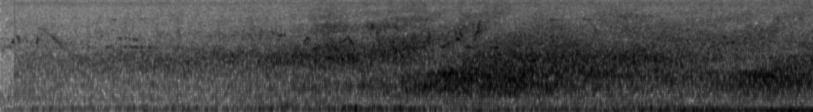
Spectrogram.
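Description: Honeybees buzzing in a dense hum around an opened hive as a frame of brood is lifted out. The hum grows louder over the first few seconds and then holds, with a low rumble underneath.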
